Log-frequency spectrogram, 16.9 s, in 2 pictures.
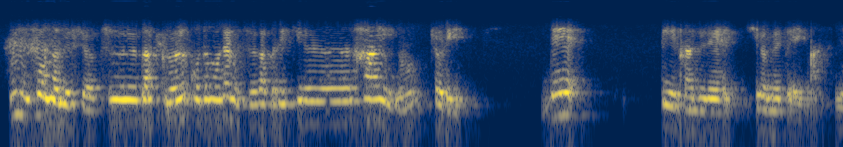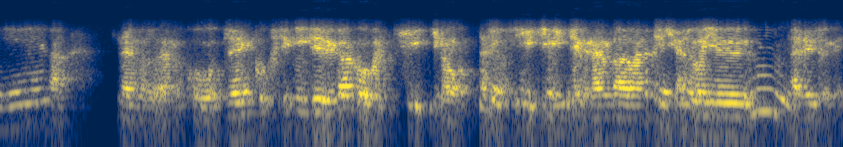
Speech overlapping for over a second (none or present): present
